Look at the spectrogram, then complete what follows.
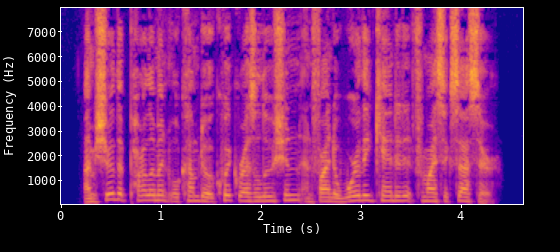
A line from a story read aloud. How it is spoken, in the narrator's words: smiled playfully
